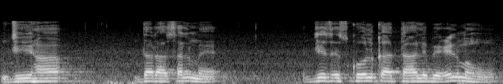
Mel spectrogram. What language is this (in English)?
Urdu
